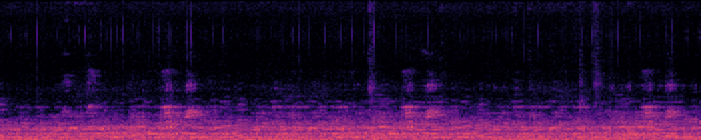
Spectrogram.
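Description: Warr guitar played through effects in a free improvisation: dense, layered sustained tones over a steady low drone.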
